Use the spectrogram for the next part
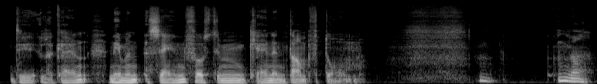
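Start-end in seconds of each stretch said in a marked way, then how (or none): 0.1-3.6 stage directions read. A narrator's reading. Narrator reads out the arrival of the royal train, stage voice. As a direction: announce the scene like a stage narrator.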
